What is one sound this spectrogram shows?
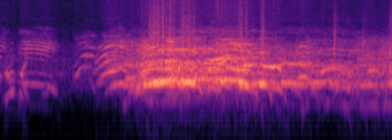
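Spectators cheer and shout close by.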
